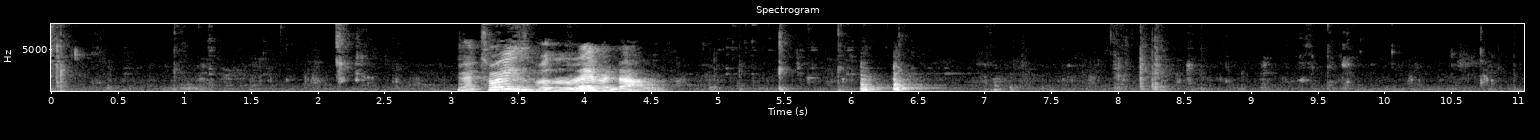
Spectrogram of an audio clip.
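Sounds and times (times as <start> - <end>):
chewing: 0.0 - 3.0, 4.6 - 11.0.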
